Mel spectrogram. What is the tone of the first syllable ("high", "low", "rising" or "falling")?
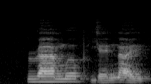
high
